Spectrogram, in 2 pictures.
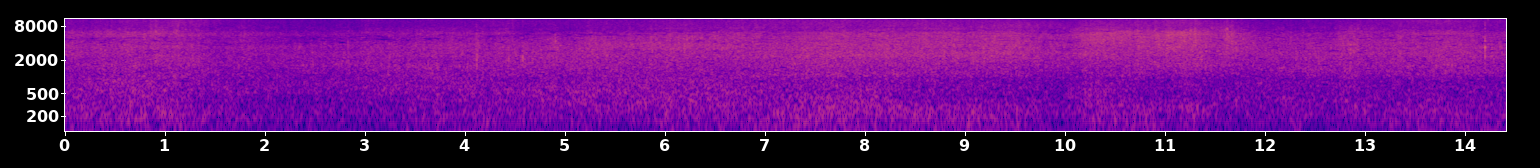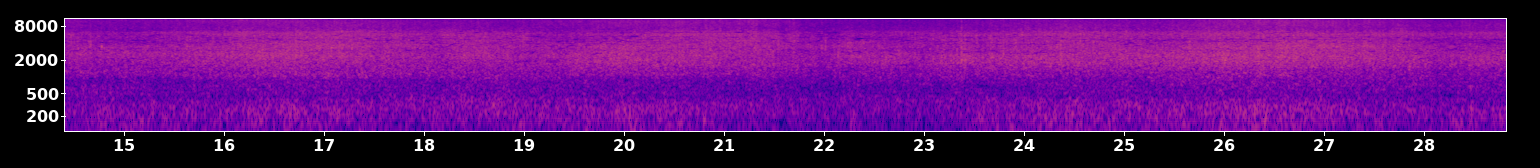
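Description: Surf: small waves breaking and washing onto the shore. It comes as a steady rush that swells and eases every several seconds.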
